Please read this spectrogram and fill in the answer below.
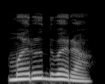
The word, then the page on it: ಮೂರ್ತಿವೆರು: mūrtiveru; Kannada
